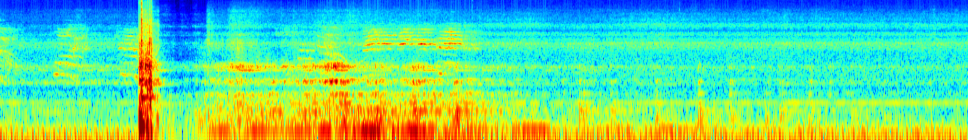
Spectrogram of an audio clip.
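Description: A large underwater explosive charge detonating in a naval ship shock trial: one sharp boom about two seconds in, then a low rumble that swells for a few seconds as the water plume rises, over a steady low hum.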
